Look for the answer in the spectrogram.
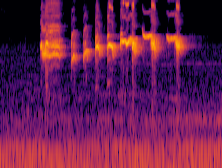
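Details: Orange-headed thrush, a therapy recording to stimulate singing: loud varied phrase of about seven rich whistled notes in quick succession, some slurred up, some down.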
